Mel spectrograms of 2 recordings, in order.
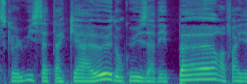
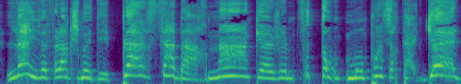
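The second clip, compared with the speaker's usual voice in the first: loud, much higher yelled threat; furious drunk threat; 8 semitones higher, 5 dB louder than usual. Retold or imitated. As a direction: yell a threat to punch her in the face. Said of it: "il commence à s'énerver".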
